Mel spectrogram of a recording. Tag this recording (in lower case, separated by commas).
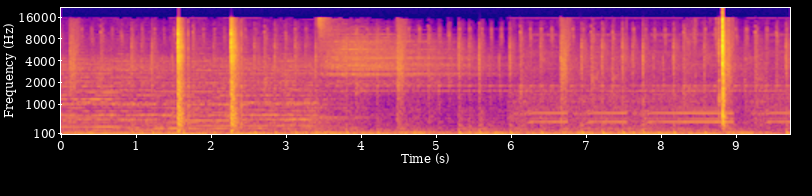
music, tools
